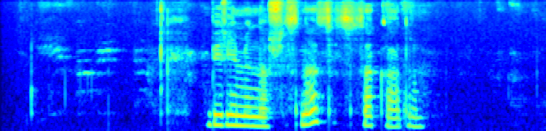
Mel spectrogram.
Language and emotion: Russian, neutral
